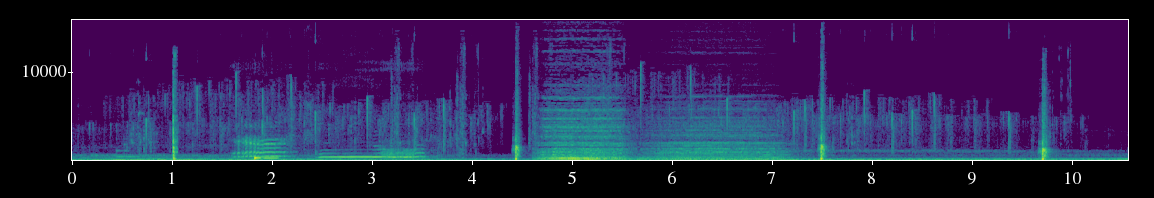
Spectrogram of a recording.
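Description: A bow fires arrows with sharp snaps.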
